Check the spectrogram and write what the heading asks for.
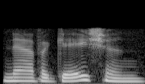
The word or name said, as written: navigation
